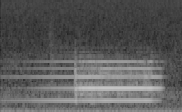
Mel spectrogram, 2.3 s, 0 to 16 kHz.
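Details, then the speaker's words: Canadian Westinghouse Model 636 radio tuned through a signal generator test tone: hollow tone swells in, wavers about a second, then cuts out abruptly; intermittent two-state bad behavior, owner suspects a capacitor issue. "Oh. Okay, so that's back to its bad behavior again."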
